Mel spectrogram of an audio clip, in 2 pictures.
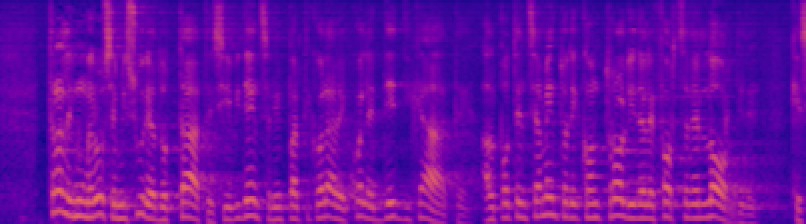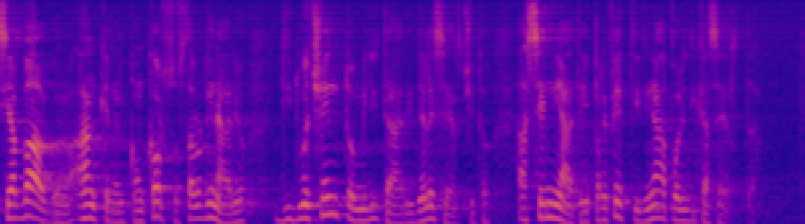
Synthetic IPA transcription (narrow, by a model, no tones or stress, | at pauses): t̪ɾalenumeɾoːsemizuːɾead̪ot̪ːaːt̪esiɛvid̪ɛnt̪sjanoimpart̪ikolaːɾekwelːed̪ed̪ikaːt̪ḛalpot̪ɛnt̪sjament̪od̪ejkont̪ɾɔlːid̪elːefɔrt̪sed̪elːord̪ine | k̟esːiavːalɡo̰no̰aŋk̟enelkoŋkorsost̪ɾaord̪inaːɾjo | d̪id̪uet͡ʃɛnt̪omilit̪a̰ːɾid̪elːezɛrt͡ʃit̪oasːeɲːa̰ːt̪eajpɾefɛt̪ːid̪inaːpolid̪ikasɛ̰rt̪ḁ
